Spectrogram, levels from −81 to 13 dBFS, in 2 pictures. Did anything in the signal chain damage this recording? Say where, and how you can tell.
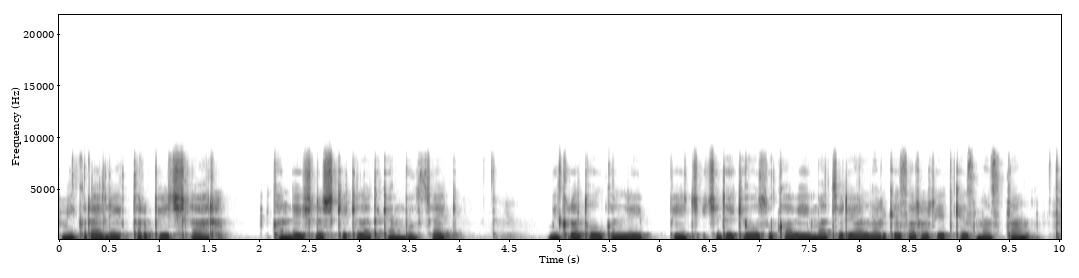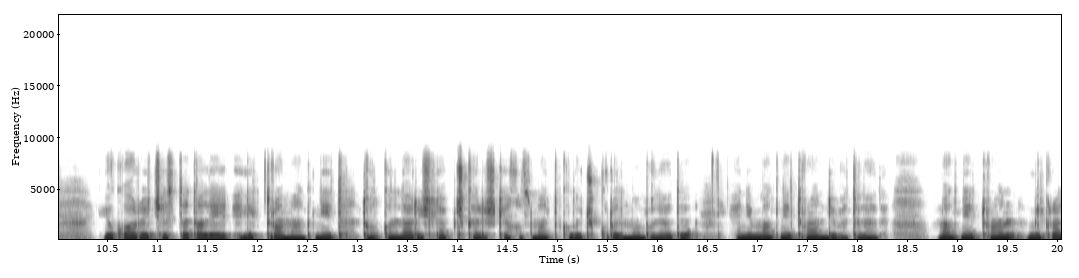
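No, nothing in the chain damaged this speech.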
